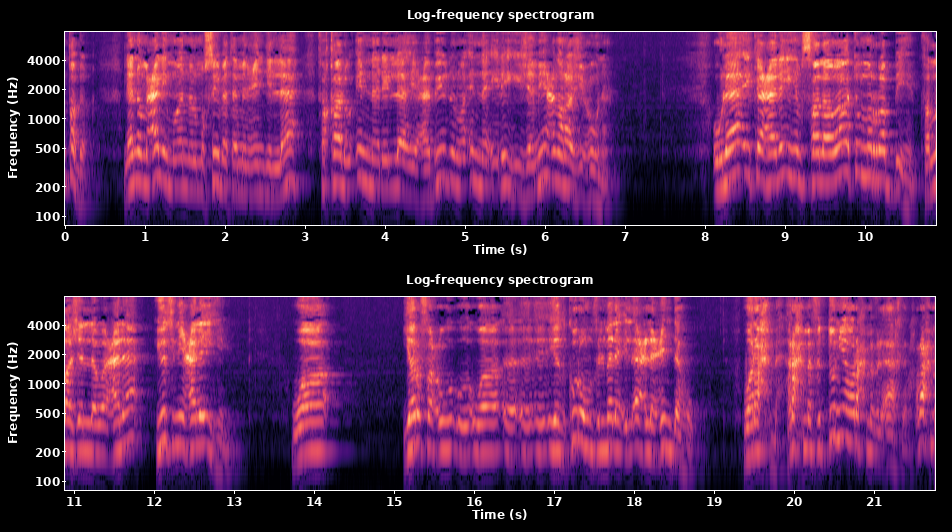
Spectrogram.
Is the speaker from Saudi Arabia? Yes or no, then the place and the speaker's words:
no; Tunisia; يعني ماذا نقول في المثل عندنا في تونس يا إخوة؟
